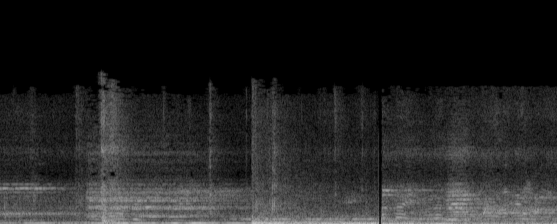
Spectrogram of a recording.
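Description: Men's voices calling out, over a steady low rumble that starts about two seconds in.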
